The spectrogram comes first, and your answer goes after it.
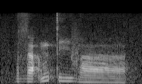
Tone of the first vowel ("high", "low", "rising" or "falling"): rising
